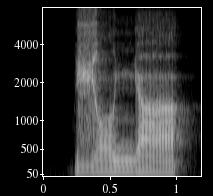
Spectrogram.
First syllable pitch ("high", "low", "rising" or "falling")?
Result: low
